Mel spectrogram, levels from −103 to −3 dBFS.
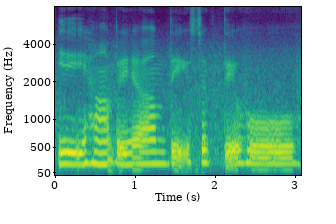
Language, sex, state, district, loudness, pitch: Hindi, female, Haryana, Charkhi Dadri, -12 LUFS, 200 Hz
